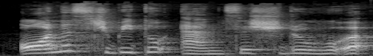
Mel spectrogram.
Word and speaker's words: honest: see an honest man honest sorry h is again a consonant but before a noun starting with the silent edge honest bulletin of students honest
